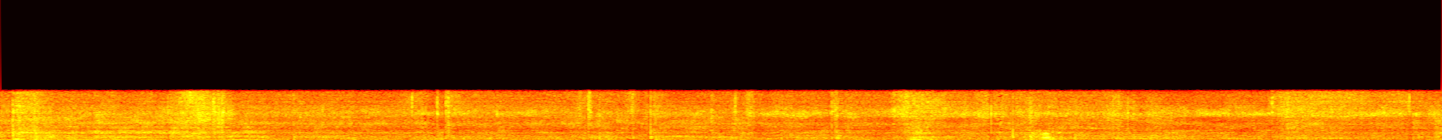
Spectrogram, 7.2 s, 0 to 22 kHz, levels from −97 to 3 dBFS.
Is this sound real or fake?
fake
